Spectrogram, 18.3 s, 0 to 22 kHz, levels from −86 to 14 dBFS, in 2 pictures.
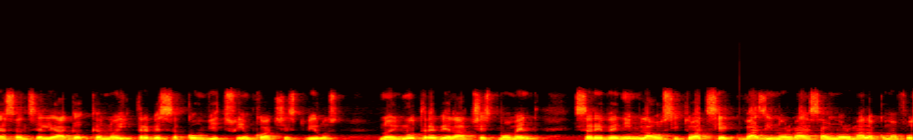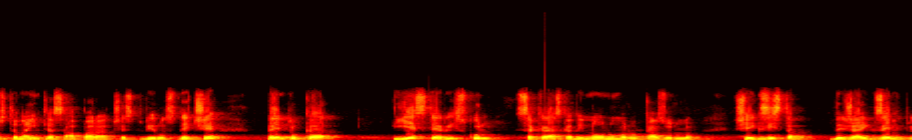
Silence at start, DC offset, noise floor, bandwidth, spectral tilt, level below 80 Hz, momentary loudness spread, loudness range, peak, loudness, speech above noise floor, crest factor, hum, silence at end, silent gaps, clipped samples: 0 s; under 0.1%; -51 dBFS; 8.2 kHz; -5.5 dB/octave; -66 dBFS; 6 LU; 2 LU; -6 dBFS; -17 LUFS; 34 dB; 12 dB; none; 0 s; none; under 0.1%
